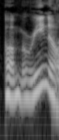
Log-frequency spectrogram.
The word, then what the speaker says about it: Marino: And it's basically Marano, which is a town south of Rome, and they have every year a grape festival. – How do you spell it? – M-A-R-I-N-O. – Marino. – Marino, sorry.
